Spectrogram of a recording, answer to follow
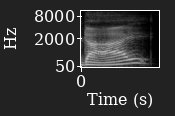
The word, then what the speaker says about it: dye: Your two new words for today are to die and to bleach. To die spelled d ye even though it's pronounced the same as die like death.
